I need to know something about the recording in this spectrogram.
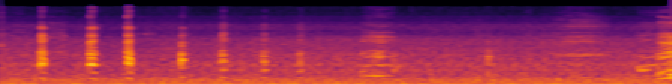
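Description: A woman laughing breathlessly in short, pulsed bursts, about three a second, that fade out after about two seconds. Under it runs the steady low drone of a moving semi truck's cab.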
